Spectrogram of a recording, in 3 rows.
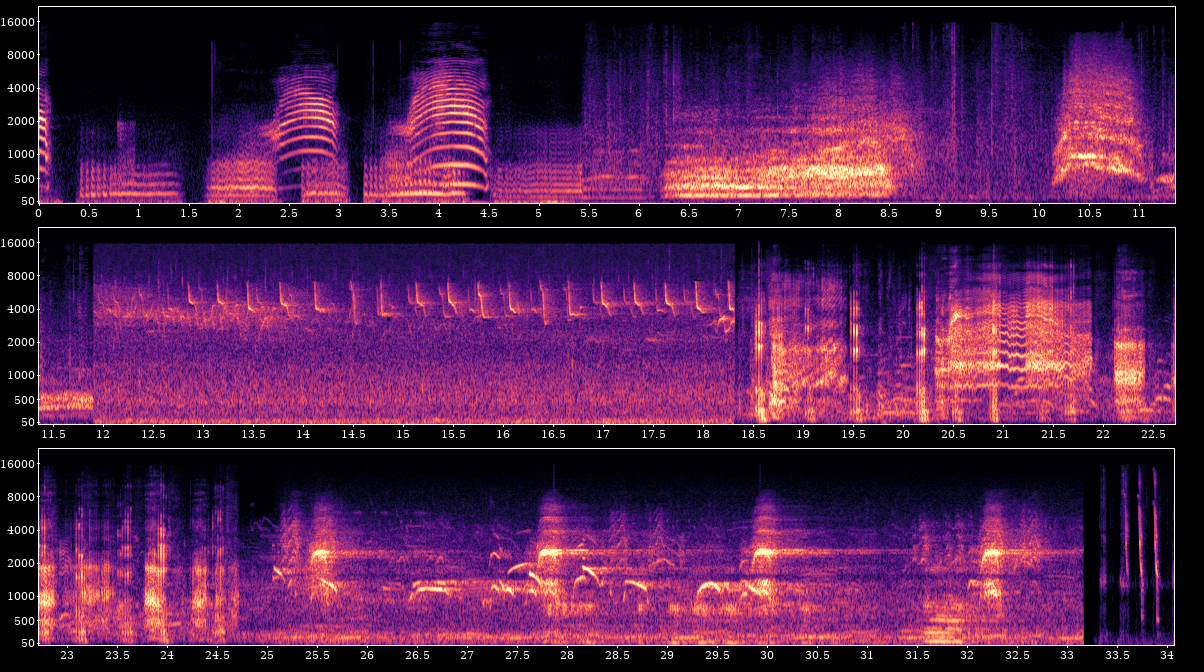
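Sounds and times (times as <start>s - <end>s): pigs squealing and grunting: 10.2s - 11.9s, 18.4s - 30.7s, 31.3s - 32.8s
rising and falling calls: 23.6s - 33.2s.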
